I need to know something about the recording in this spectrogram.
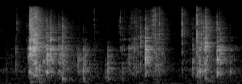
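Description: Hard plastic surprise-ball capsule being handled and opened: irregular clicks and clatter of plastic parts, with some rustling of a small wrapper.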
